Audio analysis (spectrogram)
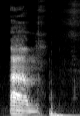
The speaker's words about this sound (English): I keep yawning. We are recording this very late at night.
